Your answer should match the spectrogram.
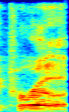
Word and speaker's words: Poirot: did need other people to go Poirot. Oh, okay, Poirot. That's how you say it.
